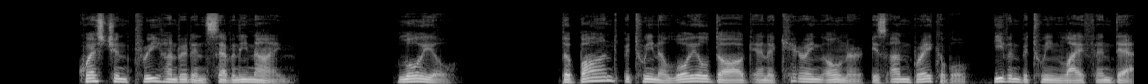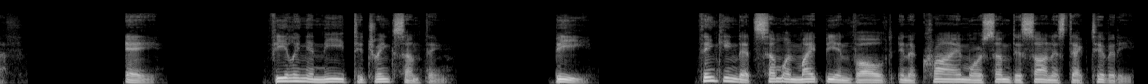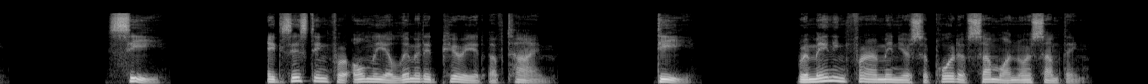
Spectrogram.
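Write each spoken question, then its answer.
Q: Loyal. The bond between a loyal dog and a caring owner is unbreakable, even between life and death.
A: D: Remaining firm in your support of someone or something.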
